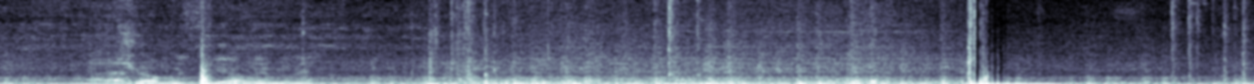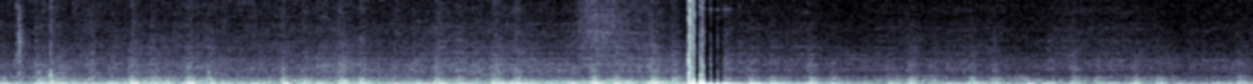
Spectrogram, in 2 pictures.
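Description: Freight wagons' wheels clack over rail joints.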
